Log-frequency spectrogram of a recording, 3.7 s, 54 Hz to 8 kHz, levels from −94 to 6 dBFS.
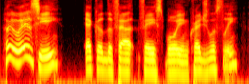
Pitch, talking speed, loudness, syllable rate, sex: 145 Hz, 145 wpm, -15 LUFS, 4.6 syllables/s, male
